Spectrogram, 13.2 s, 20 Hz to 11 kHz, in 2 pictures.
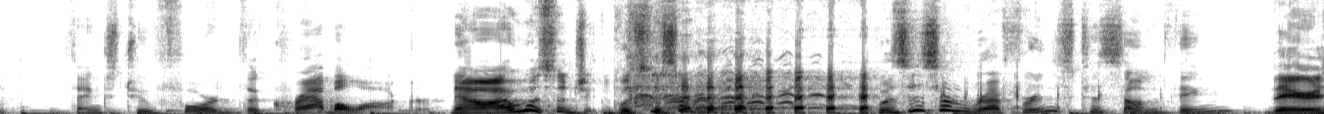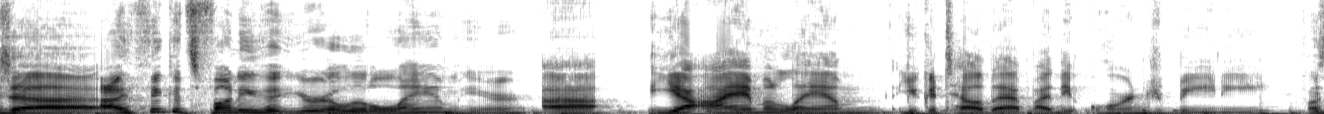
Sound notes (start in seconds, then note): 3.1 laughs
